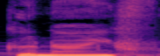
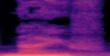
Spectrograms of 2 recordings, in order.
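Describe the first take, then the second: First: The word starts with an audible k sound. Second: The word starts with an n sound, no k. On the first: This is the old pronunciation. "நைஃபை கினைஃப் அப்படின்னு சொல்லுவாங்க" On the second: This is the modern pronunciation. "கே லெட்டரோட சவுண்டை pronounce பண்ணுறதில்ல"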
